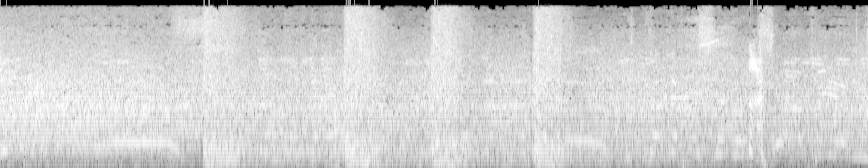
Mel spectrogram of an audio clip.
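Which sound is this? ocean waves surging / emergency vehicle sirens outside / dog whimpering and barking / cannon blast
cannon blast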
